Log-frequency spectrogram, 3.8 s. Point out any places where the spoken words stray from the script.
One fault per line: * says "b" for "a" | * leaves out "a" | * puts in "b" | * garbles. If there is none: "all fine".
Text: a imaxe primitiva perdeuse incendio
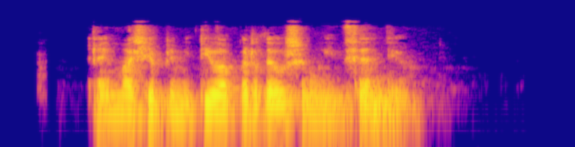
* puts in "nun"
